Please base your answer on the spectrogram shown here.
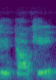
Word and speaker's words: Ithaki: The initial I makes a long e sound.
